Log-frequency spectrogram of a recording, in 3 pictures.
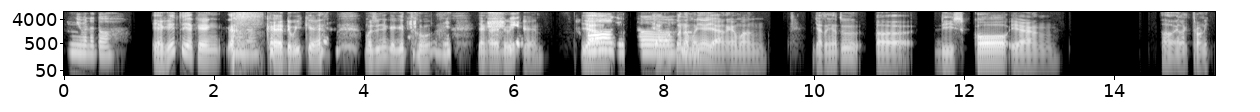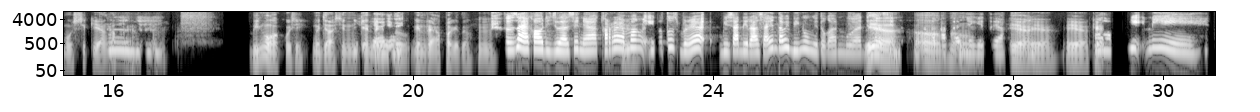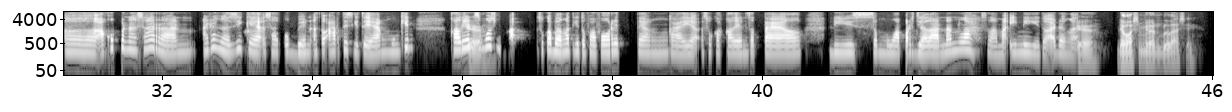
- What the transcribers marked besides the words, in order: laughing while speaking: "yang kayak The Weekend. Maksudnya kayak gitu"; other background noise; chuckle; tapping; teeth sucking
- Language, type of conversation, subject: Indonesian, podcast, Pernahkah kalian membuat dan memakai daftar putar bersama saat road trip?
